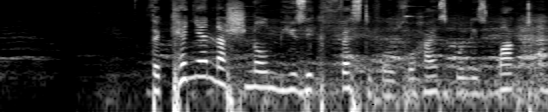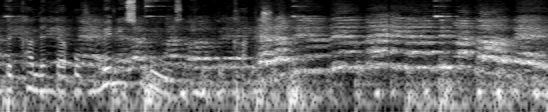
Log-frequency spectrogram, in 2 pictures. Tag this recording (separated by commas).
Speech, Music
